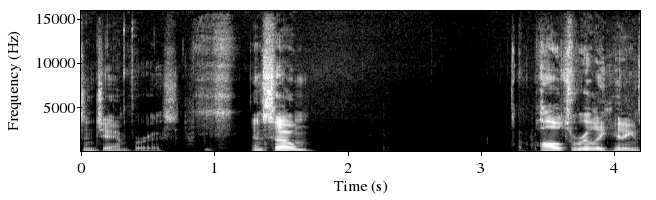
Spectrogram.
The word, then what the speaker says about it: Jambres: These teachers oppose the truth, just as I believe that is pronounced Janez and Jambres, or Jamburus, opposed Moses.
